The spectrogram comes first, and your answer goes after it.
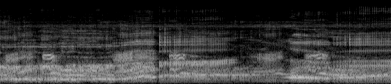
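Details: Howler monkeys howling at the L.A. Zoo, May 2014. A gravelly, drawn-out roar rises and falls in uneven surges, with a louder swell toward the end.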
